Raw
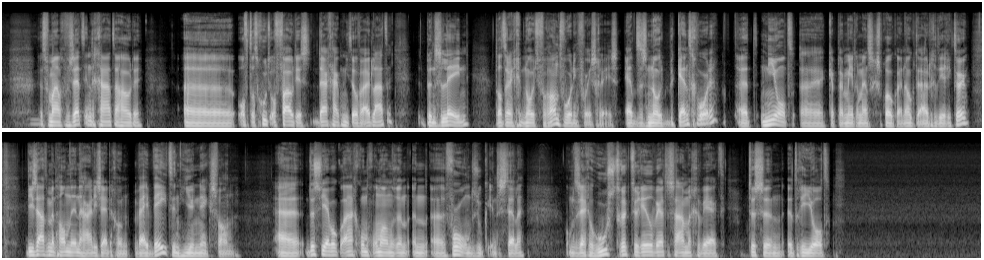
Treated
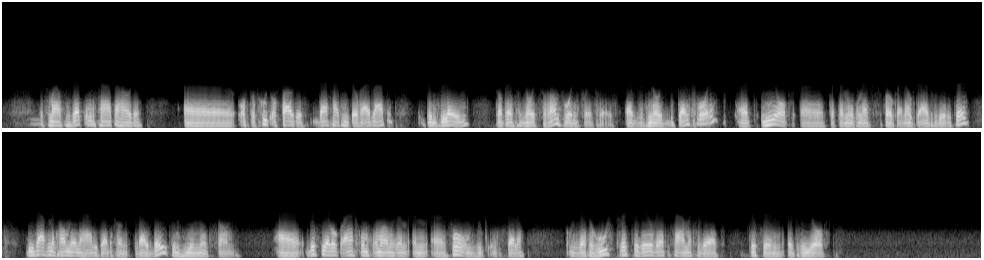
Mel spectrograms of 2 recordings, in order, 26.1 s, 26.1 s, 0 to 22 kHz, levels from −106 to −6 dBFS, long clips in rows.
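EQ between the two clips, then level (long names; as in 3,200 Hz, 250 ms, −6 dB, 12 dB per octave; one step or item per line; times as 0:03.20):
Butterworth low-pass 780 Hz 72 dB per octave
0.0 dB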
